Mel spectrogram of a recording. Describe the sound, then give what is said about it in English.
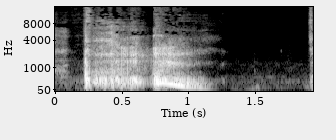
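A man clears his throat on air after choking up: two harsh, rasping bursts in quick succession, then a short silence before another rough burst begins. “And pardon me. Boy, isn't that timely here? I don't think I've ever choked up on the air before.”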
